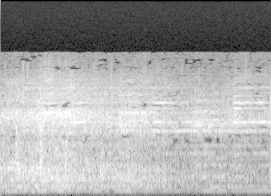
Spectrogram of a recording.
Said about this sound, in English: A train just came in. We'll get trampled in the rush.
